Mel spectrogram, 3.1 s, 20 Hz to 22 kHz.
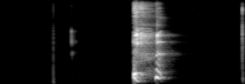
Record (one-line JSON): {"cough_length": "3.1 s", "cough_amplitude": 32768, "cough_signal_mean_std_ratio": 0.23, "survey_phase": "beta (2021-08-13 to 2022-03-07)", "age": "45-64", "gender": "Female", "wearing_mask": "No", "symptom_none": true, "smoker_status": "Never smoked", "respiratory_condition_asthma": false, "respiratory_condition_other": false, "recruitment_source": "REACT", "submission_delay": "1 day", "covid_test_result": "Negative", "covid_test_method": "RT-qPCR"}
